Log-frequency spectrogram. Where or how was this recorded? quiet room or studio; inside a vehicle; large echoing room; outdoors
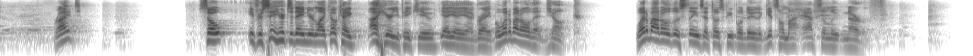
large echoing room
